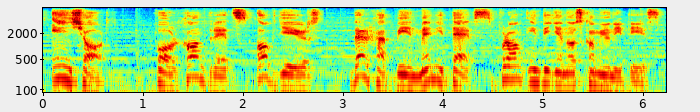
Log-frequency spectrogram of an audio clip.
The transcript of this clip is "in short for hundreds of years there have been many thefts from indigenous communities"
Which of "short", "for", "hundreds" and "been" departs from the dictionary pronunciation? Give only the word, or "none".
hundreds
